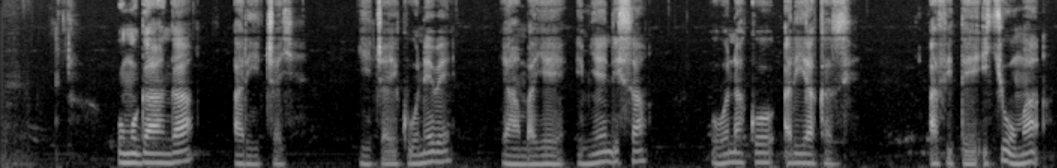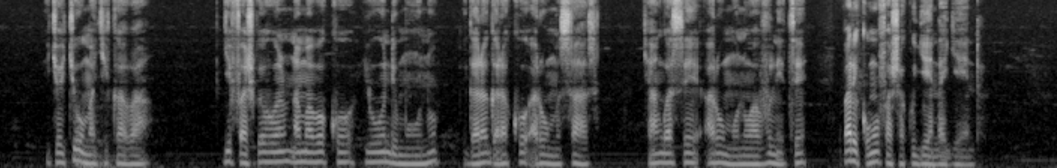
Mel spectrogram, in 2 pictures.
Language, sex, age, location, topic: Kinyarwanda, female, 18-24, Huye, health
